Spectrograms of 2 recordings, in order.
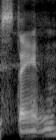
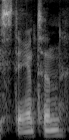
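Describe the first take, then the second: First: The name is said casually, as locals say it. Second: The name is said with exaggerated, overcareful articulation. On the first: This is how people from the town say it. "If you're from there, you say" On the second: The speaker says it more carefully than needed. "I overpronounce it"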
